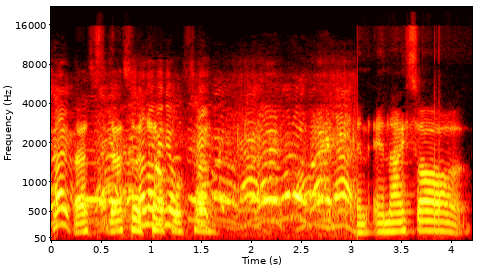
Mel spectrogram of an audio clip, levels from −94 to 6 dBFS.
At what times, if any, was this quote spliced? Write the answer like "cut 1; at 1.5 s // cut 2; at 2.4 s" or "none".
cut 1; at 3.0 s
